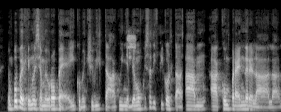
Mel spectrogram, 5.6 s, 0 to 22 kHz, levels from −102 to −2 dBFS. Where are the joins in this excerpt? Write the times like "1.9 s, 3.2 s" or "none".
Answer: 3.6 s

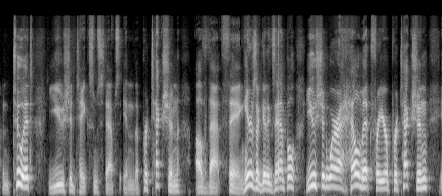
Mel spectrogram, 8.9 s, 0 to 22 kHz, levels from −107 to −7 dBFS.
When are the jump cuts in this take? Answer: none

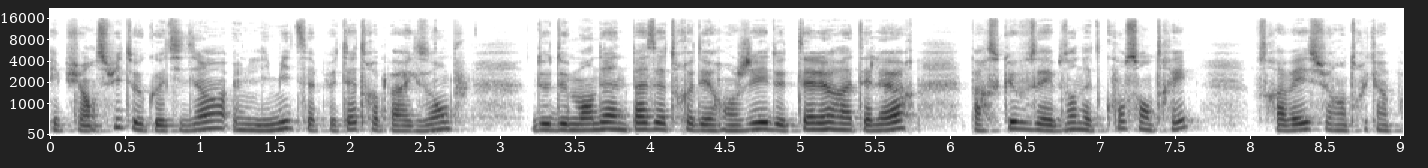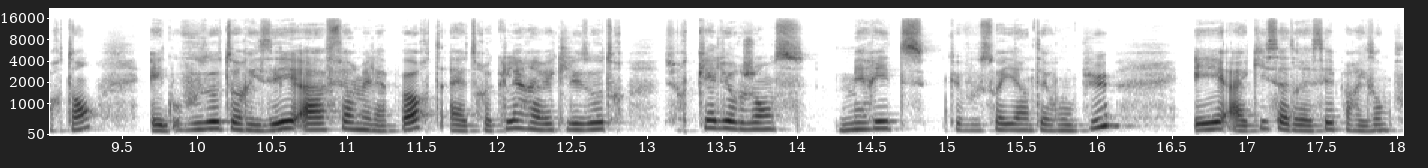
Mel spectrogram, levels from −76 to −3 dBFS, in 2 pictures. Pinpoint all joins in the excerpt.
9.8 s

